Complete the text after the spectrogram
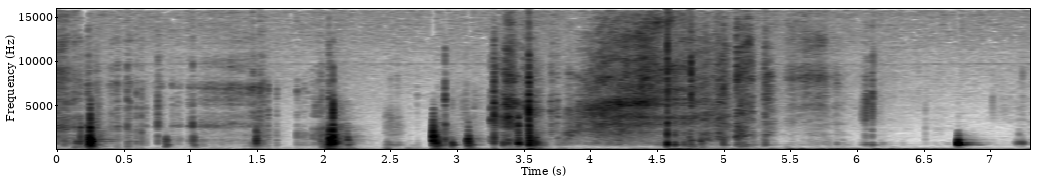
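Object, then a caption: Thin glossy paper magazine. A thin glossy softcover magazine is handled as fingertips and a palm rub along a page, then the fingers lift and turn the pages. Short papery slaps and crinkles stand out over a soft, steady brushing hiss.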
